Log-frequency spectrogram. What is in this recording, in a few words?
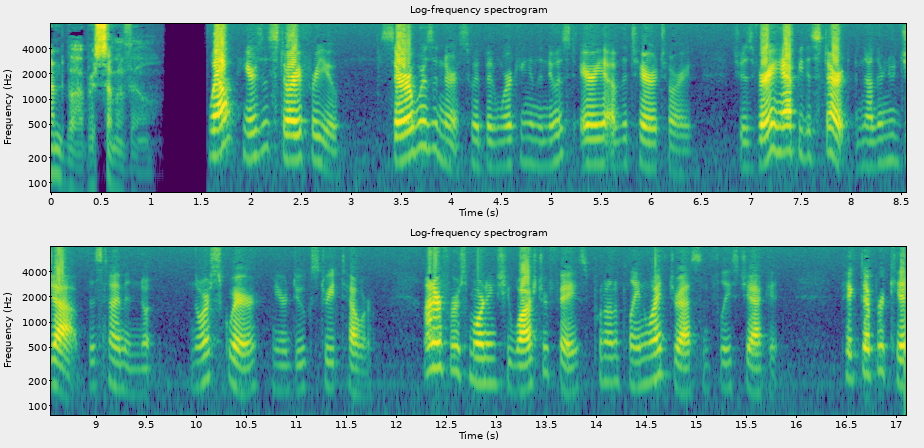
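wisconsin, dialects of English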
